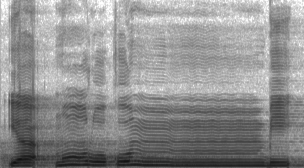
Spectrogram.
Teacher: karena dia mim dengan ba Ini adalah sama-sama huruf bibir jadi untuk bacaannya ini didengungkan Ya ditahan lebih kurang dua harakat sehingga terbentuk suara yang mendengung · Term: Ikhfa Syafawi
